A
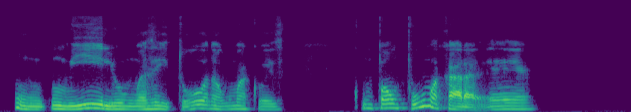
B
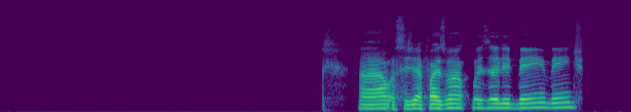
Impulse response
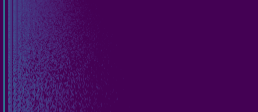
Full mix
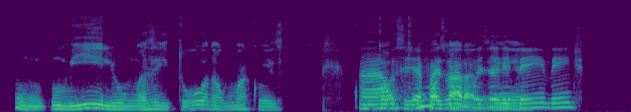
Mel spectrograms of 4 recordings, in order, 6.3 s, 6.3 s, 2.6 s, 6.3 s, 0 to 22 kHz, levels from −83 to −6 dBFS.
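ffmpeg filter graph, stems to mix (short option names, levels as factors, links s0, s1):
-filter_complex "[0:a]volume=0.562[s0];[1:a]agate=range=0.224:threshold=0.00224:ratio=16:detection=peak,volume=0.596[s1];[s0][s1]amix=inputs=2:normalize=0"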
